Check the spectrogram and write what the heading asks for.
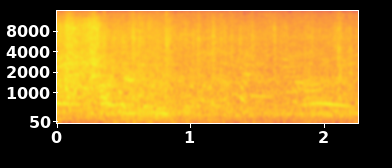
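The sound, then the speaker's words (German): A dense, steady wash of cooing from about 1800 pigeons at once, brought by breeders to the collection point the day before a race flight; soft overlapping murmurs blended with indistinct background chatter and noise. “Bringen die Tauben? Kommen immer mehr, immer mehr. 1800 Tauben.”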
